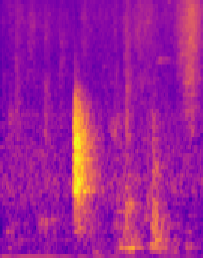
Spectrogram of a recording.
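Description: A sharp knock about three quarters of a second in, followed by a couple of duller thuds.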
